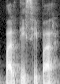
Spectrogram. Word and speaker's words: participar: puedo participar puedo participar remember to really focus on the vowels puedo participar especially that i that heart e participa so that was super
